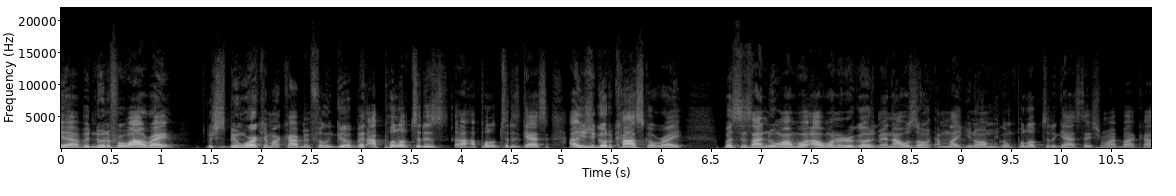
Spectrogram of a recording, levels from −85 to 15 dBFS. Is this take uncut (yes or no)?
no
